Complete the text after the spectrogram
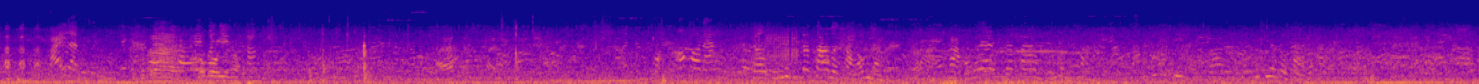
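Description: A crowd of people chatter and call out nearby, outdoors.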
